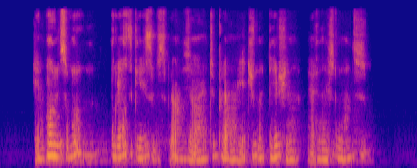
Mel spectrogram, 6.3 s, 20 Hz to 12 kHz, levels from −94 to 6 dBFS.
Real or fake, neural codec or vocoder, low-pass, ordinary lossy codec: fake; autoencoder, 22.05 kHz, a latent of 192 numbers a frame, VITS, trained on one speaker; 9.9 kHz; AAC, 48 kbps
